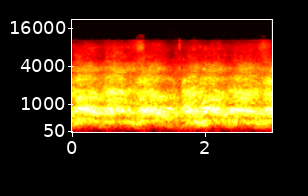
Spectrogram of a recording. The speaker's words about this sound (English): The protesters vented their anger at the Saudi regime by shouting slogans against the rulers in Riyadh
